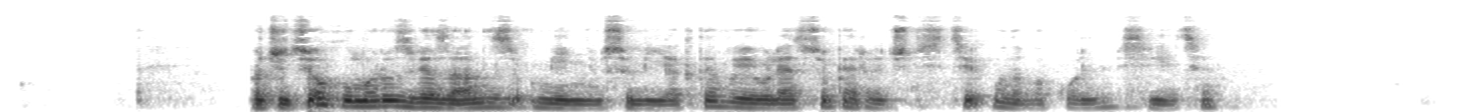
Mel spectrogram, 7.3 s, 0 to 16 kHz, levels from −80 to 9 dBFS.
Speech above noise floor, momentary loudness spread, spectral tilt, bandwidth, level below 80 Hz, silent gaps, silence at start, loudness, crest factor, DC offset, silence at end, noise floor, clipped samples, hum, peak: over 73 dB; 15 LU; -5.5 dB/octave; 9.2 kHz; -58 dBFS; none; 1.25 s; -18 LUFS; 16 dB; under 0.1%; 1.2 s; under -90 dBFS; under 0.1%; none; -2 dBFS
